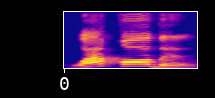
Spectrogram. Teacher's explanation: huruf ba itu sama dengan huruf qaf termasuk huruf qalqalah. Maka cara membacanya harus dipantulkan. Cara memantulkannya seperti pada qaf tadi, mengalir, tidak ada paksaan, tidak ada paksaan dalam memantulkan.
